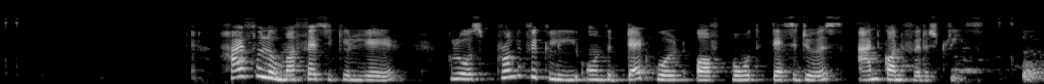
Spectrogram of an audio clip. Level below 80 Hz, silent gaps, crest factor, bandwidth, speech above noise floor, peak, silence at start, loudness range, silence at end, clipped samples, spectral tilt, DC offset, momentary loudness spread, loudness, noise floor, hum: -72 dBFS; none; 20 dB; 10 kHz; 60 dB; 0 dBFS; 1.9 s; 2 LU; 0 s; under 0.1%; -4 dB/octave; under 0.1%; 12 LU; -18 LUFS; -79 dBFS; none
